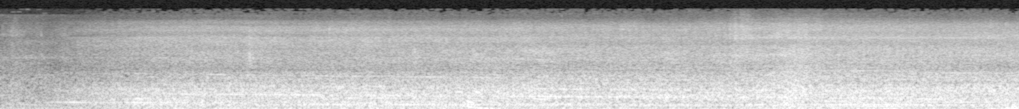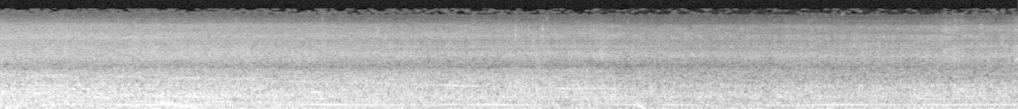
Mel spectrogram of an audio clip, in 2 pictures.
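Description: Heavy-haulage lorry running slowly past while hauling a steam locomotive on a low-loader trailer: a steady diesel engine drone whose pitch drifts a little, with a couple of low thumps around the middle.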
